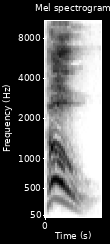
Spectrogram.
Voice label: hurt; 巴斯光年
